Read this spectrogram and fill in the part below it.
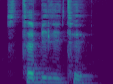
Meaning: stability
- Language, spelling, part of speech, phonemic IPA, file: French, stabilité, noun, /sta.bi.li.te/, LL-Q150 (fra)-stabilité.wav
